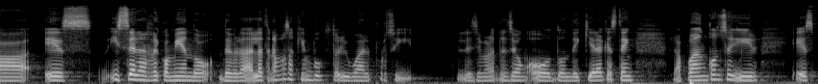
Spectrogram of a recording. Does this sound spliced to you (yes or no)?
no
